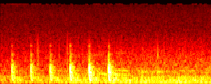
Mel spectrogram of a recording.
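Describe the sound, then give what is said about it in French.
Knocking on a door in a comedy sketch: six quick, evenly spaced knocks in a steady rhythm, then quiet. “Et il frappe à la porte d'un copain pour lui demander d'ouvrir.”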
